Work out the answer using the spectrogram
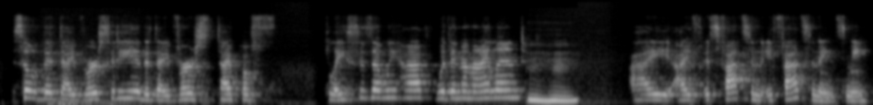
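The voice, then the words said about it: Speaks with an accent. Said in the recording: “See my accent.”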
